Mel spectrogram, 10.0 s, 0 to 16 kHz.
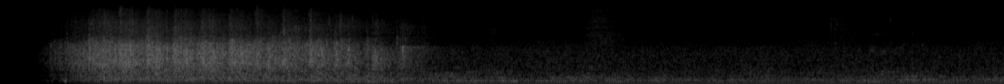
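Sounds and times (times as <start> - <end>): audience applauding: 0.4 - 4.2.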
